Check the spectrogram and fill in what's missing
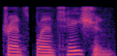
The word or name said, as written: transplantation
